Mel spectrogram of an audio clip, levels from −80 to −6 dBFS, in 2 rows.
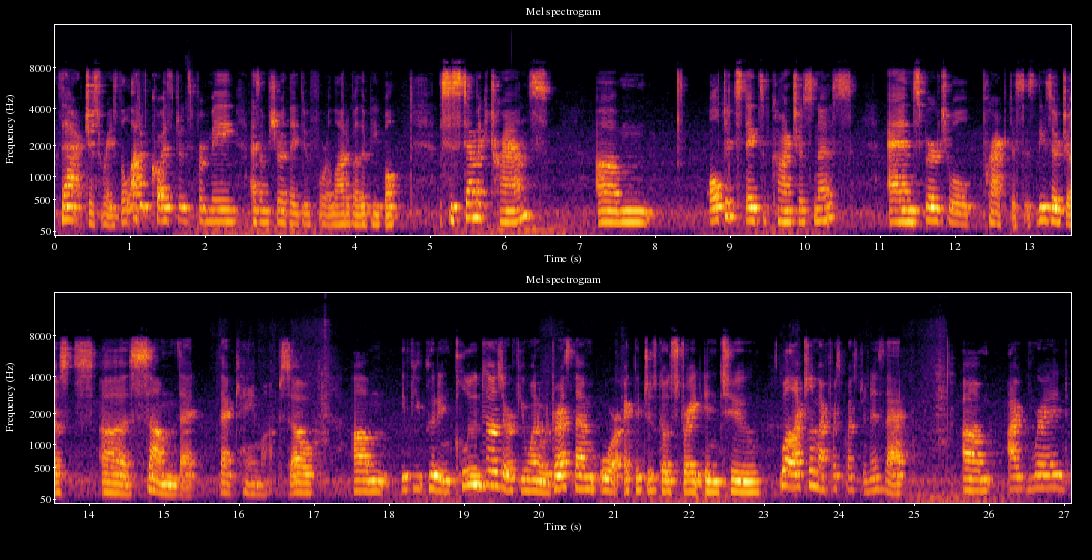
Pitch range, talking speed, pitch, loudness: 135-185 Hz, 155 wpm, 160 Hz, -19 LUFS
